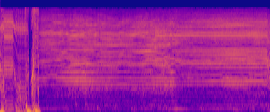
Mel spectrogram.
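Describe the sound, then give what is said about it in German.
An electric shaver buzzes loudly and steadily for several seconds with a bright, even electric tone. A brief whooshing sweep comes just before it. “Jetzt wird rasiert.”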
